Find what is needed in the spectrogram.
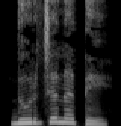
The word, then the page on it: ದುರ್ಜನತೆ: kannada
